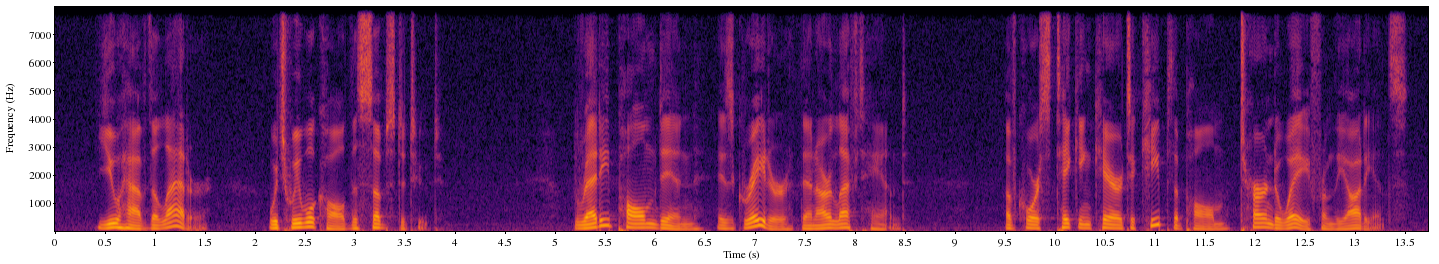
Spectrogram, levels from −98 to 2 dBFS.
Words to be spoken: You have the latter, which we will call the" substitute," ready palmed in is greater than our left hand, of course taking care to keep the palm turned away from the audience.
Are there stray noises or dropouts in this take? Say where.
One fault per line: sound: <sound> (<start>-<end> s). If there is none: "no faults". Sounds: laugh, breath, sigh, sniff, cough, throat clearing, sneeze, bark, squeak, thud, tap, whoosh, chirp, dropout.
no faults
